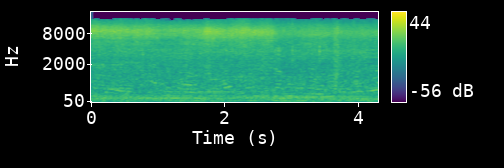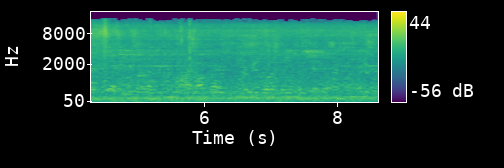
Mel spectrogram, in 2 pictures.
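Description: A 1955 Chevrolet pro street hardtop's engine idling steadily through its exhaust, with people's voices talking over it.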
